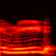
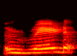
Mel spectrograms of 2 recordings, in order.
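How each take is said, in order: First: The vowel is long, like 'reed'. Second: The vowel is short, like 'red'. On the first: It is the present tense. The speaker calls it wrong. "तुम्हाला वाटेल की हे रीडच आहे" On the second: It is the past tense. The speaker calls it right. "रेड असा याचा उच्चार करू शकतात"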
